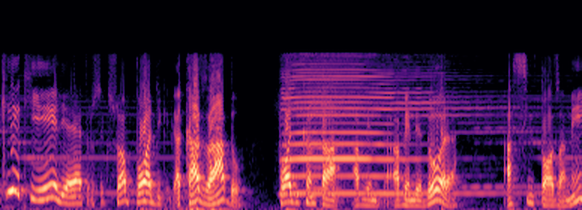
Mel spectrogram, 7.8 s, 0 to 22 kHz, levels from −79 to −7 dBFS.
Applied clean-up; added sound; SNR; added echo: none; Harmonica; 10 dB; none.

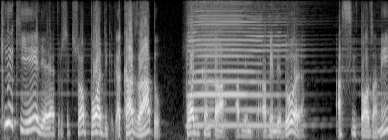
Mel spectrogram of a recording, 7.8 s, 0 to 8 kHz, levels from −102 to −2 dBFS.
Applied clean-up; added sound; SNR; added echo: neural mask model RNNoise.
